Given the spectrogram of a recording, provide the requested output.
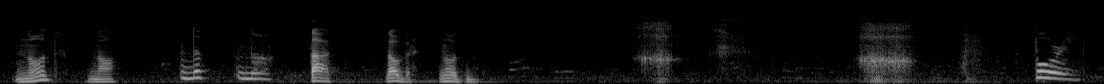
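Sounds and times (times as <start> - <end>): faint breath: 7.1 - 7.8.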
